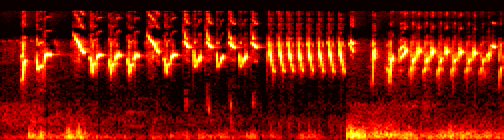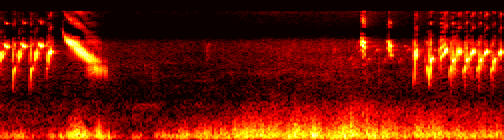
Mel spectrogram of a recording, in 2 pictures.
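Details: Extended goldfinch song: rapid twittering phrases and fast buzzy trills delivered almost without pause, with a descending sweep midway and a low rumbling noise beneath the later part.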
